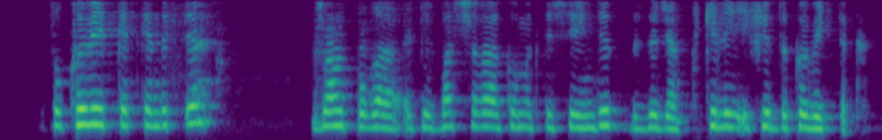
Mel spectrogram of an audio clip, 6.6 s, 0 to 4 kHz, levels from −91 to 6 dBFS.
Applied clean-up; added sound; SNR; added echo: neural mask model DeepFilterNet 3.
